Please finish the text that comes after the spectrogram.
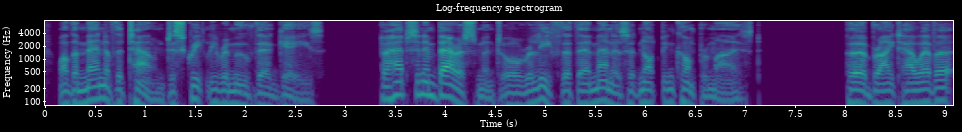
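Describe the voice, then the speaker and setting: A man reading scripted narration of a mystery story in a measured, literary storytelling manner. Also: low-pitched, dry recording, clean studio sound.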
